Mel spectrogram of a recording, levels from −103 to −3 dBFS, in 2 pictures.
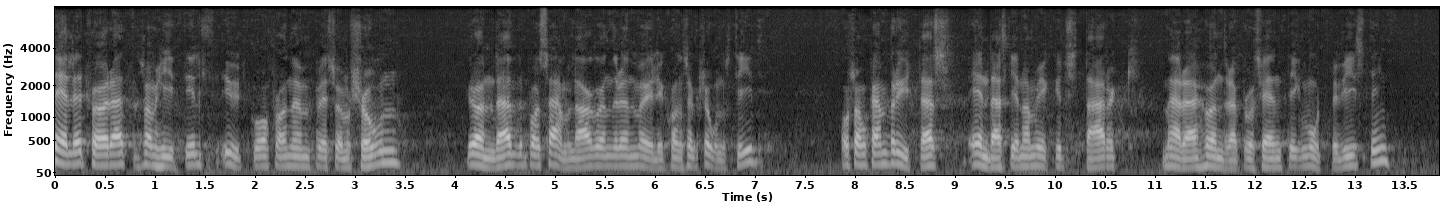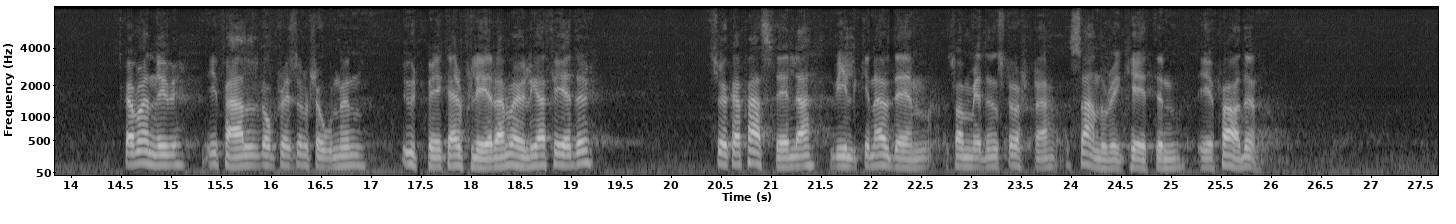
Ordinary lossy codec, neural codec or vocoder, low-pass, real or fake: none; codec, 16 kHz, 4 kbps, X-Codec, WavLM features, trained on Multilingual LibriSpeech; none; fake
